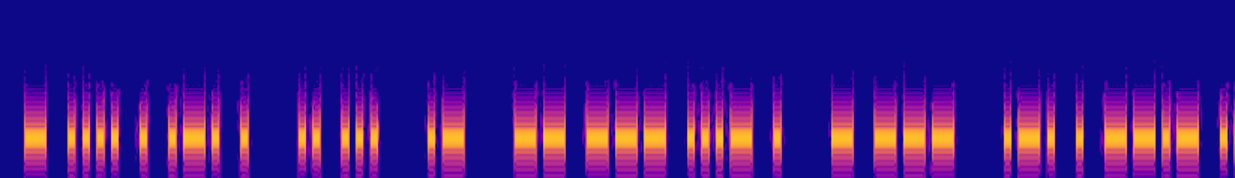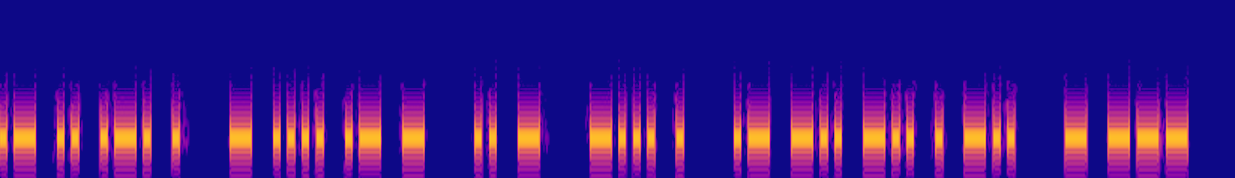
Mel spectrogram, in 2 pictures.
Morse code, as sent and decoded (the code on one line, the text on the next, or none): - .... .-. / .. ... / .- / -- --- ...- . / - --- / .-. --.- ..- .. .-. / - .... .- - / .. - / -... / .- -.. -.. -.. / - ---
THERE IS A MOVE TO REQUIRE THAT IT BE ADDED TO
